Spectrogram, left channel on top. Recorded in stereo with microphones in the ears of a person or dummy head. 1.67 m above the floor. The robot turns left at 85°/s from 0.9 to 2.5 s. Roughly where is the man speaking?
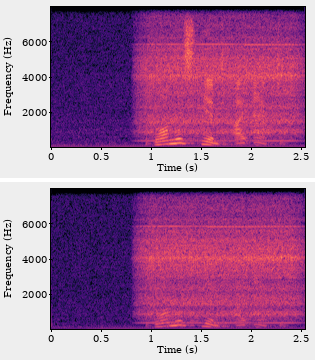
Behind left.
